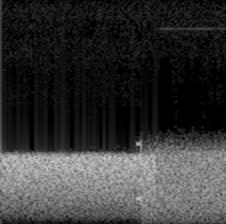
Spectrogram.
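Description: Loud, steady hiss of electronic static, like white noise, with a slight change in its grain about a second and a half in.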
